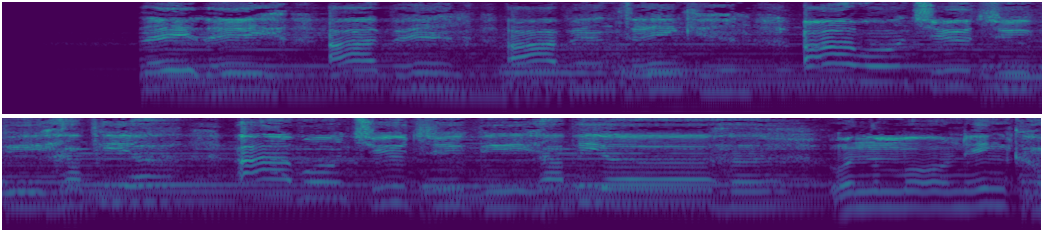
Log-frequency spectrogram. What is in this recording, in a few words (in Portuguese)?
Telemensagem Aniversário de Tia – Voz Masculina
